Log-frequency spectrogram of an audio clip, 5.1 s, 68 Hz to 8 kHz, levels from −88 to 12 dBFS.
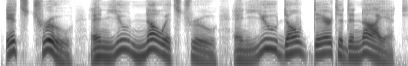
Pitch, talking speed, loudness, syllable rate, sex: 150 Hz, 165 wpm, -19 LUFS, 3.3 syllables/s, male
